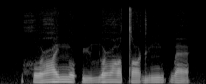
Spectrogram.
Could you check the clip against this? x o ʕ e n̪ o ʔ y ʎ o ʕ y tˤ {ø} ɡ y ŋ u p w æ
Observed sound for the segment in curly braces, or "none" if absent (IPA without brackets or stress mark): ø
